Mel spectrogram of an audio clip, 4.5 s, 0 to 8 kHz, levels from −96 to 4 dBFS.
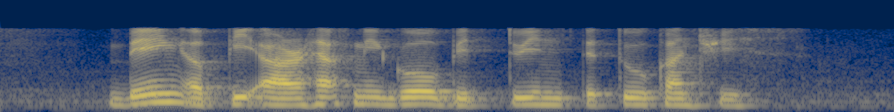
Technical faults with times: none

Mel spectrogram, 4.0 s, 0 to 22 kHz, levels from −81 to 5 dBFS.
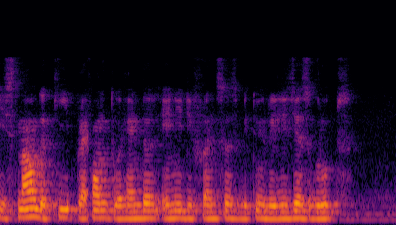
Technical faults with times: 0.88 damaged data in a compressed stream

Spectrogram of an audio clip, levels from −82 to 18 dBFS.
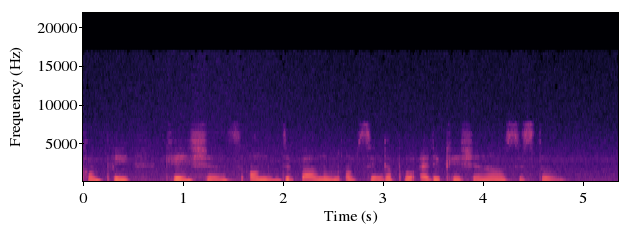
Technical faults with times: none

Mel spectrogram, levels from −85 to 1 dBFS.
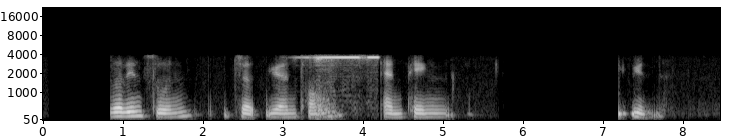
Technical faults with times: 0.00-8.46 G.729 codec
0.59-0.84 clipped start after a pause
1.85-1.92 VoIP packet loss concealed by the speech codec
2.96-4.22 loudspeaker feedback squeal
3.95-4.05 VoIP packet loss concealed by the speech codec
5.69-5.77 VoIP packet loss concealed by the speech codec
6.94-7.19 clipped start after a pause
7.51-7.63 VoIP packet loss concealed by the speech codec

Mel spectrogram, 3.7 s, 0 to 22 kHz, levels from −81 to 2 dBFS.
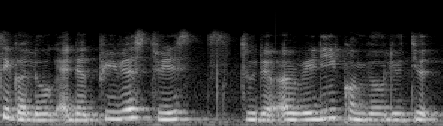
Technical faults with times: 1.99-2.86 repeated stalls (stutter)

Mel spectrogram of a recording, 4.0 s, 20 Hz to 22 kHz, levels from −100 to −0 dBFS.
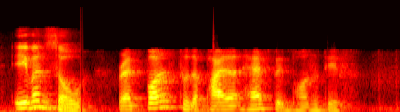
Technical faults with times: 0.80-4.00 input switched to a poorer device

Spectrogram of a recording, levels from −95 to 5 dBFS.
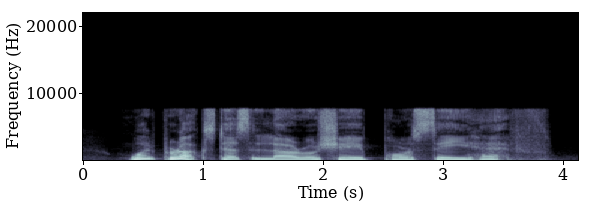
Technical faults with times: none

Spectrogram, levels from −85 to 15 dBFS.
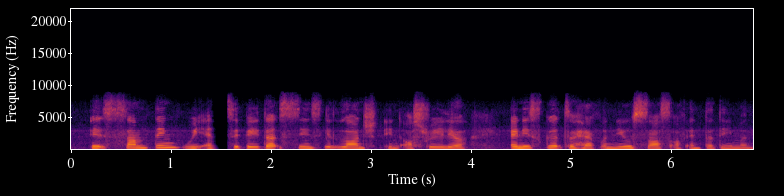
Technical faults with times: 1.41-1.59 long network dropout

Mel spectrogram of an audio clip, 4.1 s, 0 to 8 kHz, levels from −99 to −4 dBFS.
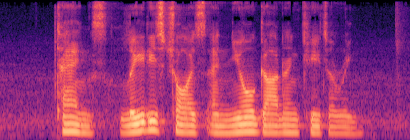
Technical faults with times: none

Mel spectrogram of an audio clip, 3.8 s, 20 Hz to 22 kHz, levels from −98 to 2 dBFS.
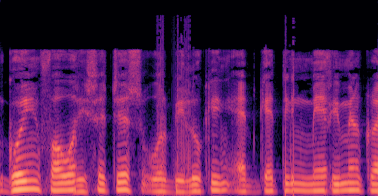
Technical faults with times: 0.70-0.77 damaged data in a compressed stream
1.57-1.93 processor overload crackle
2.85-2.93 chunks out of order
3.21-3.28 damaged data in a compressed stream

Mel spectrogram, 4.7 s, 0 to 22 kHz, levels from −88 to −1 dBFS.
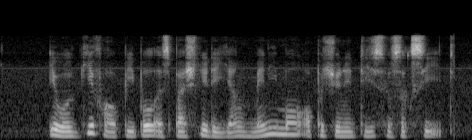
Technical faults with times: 4.51-4.54 damaged data in a compressed stream

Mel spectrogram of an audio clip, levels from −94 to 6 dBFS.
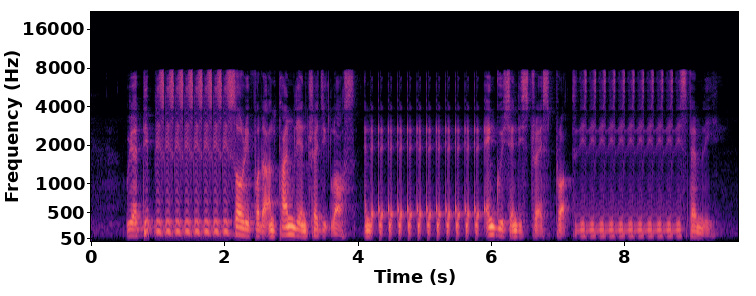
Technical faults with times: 1.07-2.08 repeated frames
4.31-5.89 repeated frames
7.41-8.85 repeated frames

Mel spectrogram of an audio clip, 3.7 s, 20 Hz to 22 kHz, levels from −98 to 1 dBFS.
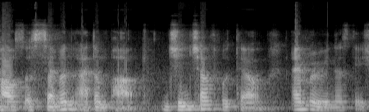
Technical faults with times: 0.00-1.26 microphone overload
1.78-2.05 microphone overload
2.04 microphone volume stepped down
2.95-3.00 microphone overload
3.27 microphone volume stepped down

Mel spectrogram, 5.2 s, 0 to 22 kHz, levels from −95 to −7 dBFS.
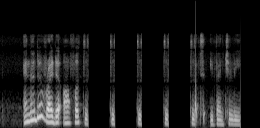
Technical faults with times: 0.00-5.22 channel delay (comb filtering)
1.77-3.91 stutter with silent gaps
4.81-5.22 cut-off end

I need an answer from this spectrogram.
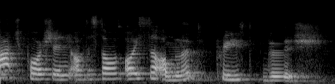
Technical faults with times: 0.00-1.65 section at the wrong speed
2.75-2.85 burst of packet loss

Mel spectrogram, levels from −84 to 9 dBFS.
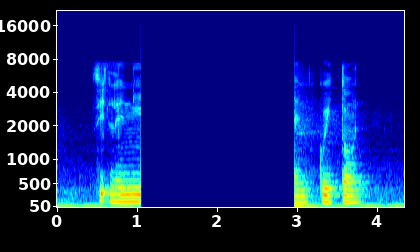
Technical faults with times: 1.05-2.97 audio dropout to silence

